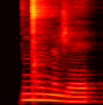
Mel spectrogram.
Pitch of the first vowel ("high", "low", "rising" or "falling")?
high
